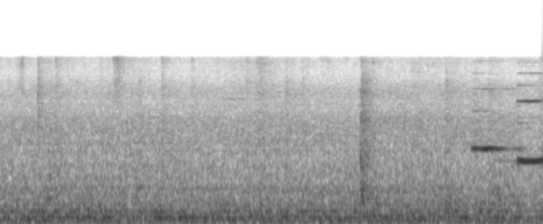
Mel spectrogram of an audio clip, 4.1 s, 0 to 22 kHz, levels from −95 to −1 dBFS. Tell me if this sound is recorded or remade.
remade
